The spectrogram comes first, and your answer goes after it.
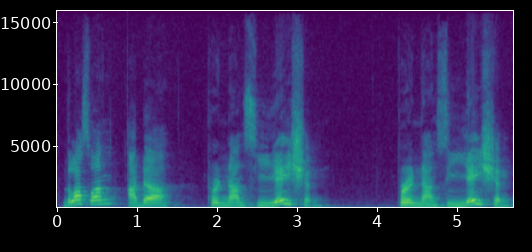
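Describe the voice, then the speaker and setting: Lively woman teaching English pronunciation. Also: mid-range voice. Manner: slow, stretched model words between quick explanations. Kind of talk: friendly online lesson.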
